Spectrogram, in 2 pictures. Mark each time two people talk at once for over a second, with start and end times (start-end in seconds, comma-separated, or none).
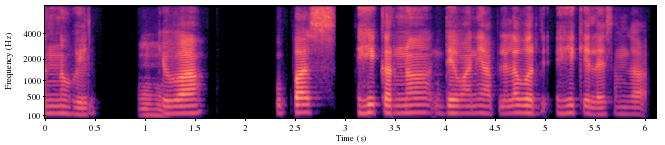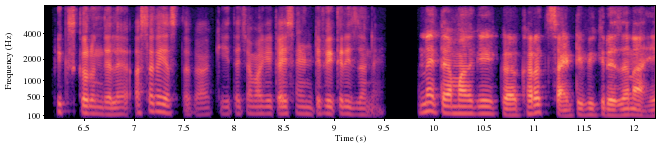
none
